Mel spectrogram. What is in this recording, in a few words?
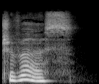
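"traverse", British English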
